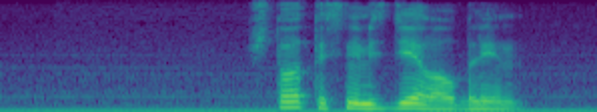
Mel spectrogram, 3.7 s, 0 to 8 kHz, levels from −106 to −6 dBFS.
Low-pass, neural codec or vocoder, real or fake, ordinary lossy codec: 7.2 kHz; none; real; Opus, 24 kbps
